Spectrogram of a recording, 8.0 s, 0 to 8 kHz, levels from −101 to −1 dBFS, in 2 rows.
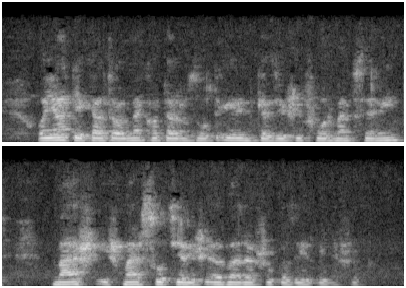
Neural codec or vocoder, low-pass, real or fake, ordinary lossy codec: none; 7.2 kHz; real; MP3, 64 kbps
